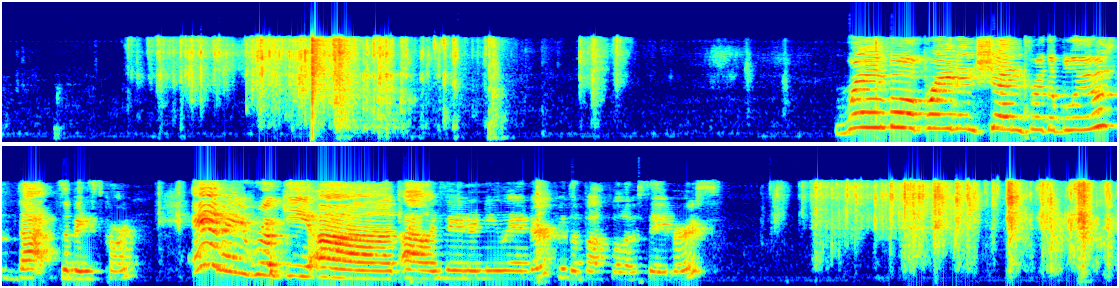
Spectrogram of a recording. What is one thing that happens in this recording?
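A plastic wrapper crinkles as hands tear open a pack of cards.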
